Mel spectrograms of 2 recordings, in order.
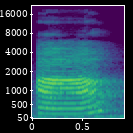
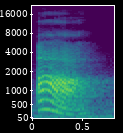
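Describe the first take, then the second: First: The pitch dips low and comes back up. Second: The pitch falls sharply from high to low. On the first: "third tone ah" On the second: "fourth tone ah"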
